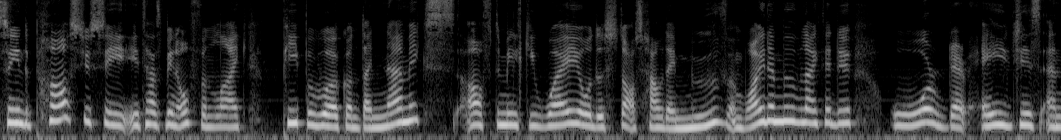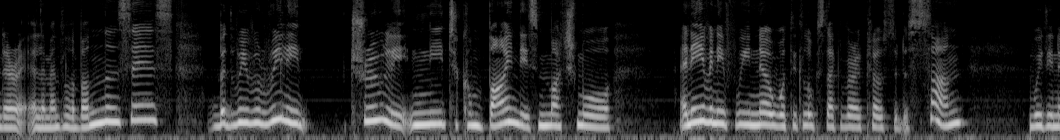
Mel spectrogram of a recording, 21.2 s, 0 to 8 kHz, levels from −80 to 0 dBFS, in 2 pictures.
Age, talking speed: 40-59, 185 wpm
